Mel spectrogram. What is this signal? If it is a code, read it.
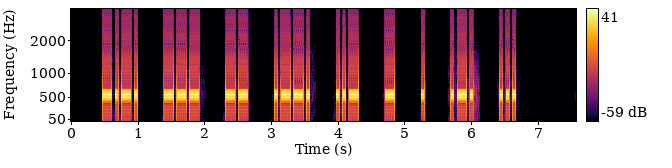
Morse code, heard as a keyed tone, about 25 wpm, spaced as for 15 wpm, 550 Hz. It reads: COMPUTERS
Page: News Headlines in Morse Code at 15 WPM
